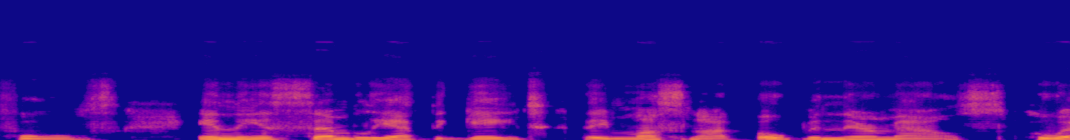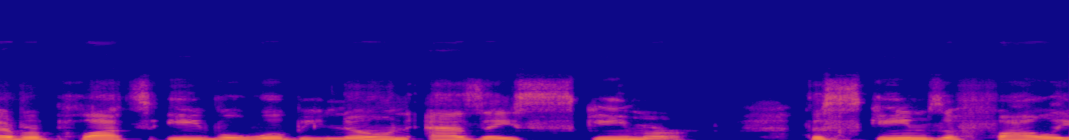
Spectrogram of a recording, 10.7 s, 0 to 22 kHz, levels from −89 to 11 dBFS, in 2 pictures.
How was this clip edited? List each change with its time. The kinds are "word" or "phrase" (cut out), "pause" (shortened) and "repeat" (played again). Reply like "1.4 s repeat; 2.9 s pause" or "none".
2.8 s pause; 5.1 s pause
